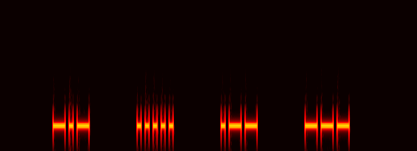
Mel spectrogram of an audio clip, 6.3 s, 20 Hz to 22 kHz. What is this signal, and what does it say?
Morse code, heard as a keyed tone, about 20 wpm, spaced as for 9 wpm, 700 Hz. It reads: K5WO
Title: USA Call Signs - 4 Characters - 4x Character Spacing - 20wpm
